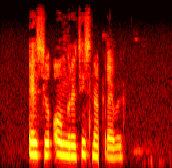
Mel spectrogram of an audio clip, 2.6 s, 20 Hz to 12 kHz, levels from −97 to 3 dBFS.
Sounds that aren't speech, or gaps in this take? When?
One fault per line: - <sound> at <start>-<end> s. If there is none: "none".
- dropout at 1.5-1.5 s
